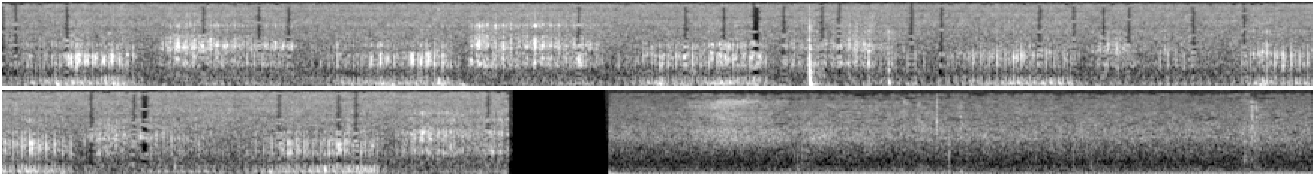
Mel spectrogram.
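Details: Egyptian Mau cat purring steadily, rhythmic low rumbling breaths repeating about once a second for nine seconds, then a brief cut followed by a low steady hum.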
